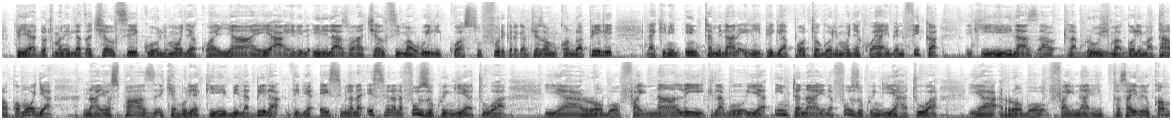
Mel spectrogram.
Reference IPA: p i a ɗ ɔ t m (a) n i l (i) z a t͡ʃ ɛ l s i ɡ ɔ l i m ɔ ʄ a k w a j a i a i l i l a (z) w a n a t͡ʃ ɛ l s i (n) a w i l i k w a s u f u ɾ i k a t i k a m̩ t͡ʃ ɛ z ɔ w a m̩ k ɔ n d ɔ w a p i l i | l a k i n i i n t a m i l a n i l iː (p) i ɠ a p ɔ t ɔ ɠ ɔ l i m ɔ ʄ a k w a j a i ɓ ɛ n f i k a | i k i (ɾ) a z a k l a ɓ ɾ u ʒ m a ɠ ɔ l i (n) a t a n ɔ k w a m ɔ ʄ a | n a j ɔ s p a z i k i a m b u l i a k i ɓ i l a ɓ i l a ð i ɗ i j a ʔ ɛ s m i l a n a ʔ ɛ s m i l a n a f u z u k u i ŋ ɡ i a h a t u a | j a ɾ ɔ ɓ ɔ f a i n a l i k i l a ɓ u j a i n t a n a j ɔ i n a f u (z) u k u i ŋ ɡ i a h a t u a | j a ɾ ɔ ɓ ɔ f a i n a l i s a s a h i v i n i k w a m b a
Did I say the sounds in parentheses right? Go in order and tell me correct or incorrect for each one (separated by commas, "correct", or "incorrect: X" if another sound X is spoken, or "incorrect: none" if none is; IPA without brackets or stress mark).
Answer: correct, incorrect: a, correct, incorrect: m, correct, incorrect: l, incorrect: m, correct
